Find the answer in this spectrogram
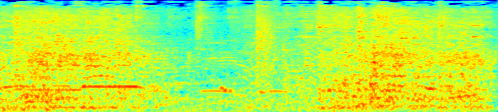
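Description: Voices talking over background music, with a low rumble that drops out briefly partway through.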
